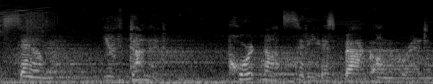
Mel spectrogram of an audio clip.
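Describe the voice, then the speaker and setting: An actress playing a composed, solemn leader in a video game, giving measured, hopeful encouragement. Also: female voice, medium pitch, close to an everyday voice. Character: solemn, composed female leader rallying a courier. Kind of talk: video game cutscene acting. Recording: reverberant, distant, music behind. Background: music.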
